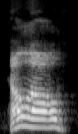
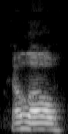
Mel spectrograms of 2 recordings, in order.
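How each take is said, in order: First: A big, high, loud greeting; loud hello. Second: Said in the usual way. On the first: Real, not acted. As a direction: call out hello to the chat. Greeting a chatter on stream.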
